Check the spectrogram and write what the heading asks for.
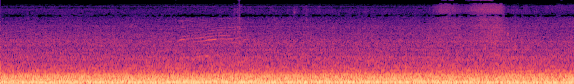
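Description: Steady low cabin rumble of a jet airliner in descent: engine and airflow noise heard from inside the cabin.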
